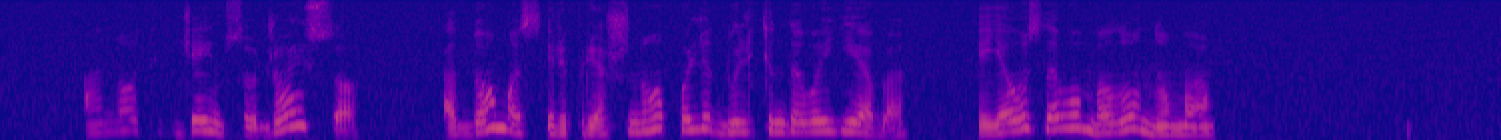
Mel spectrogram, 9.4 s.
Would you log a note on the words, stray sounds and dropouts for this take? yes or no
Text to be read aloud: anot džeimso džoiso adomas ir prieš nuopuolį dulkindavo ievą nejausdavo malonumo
no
